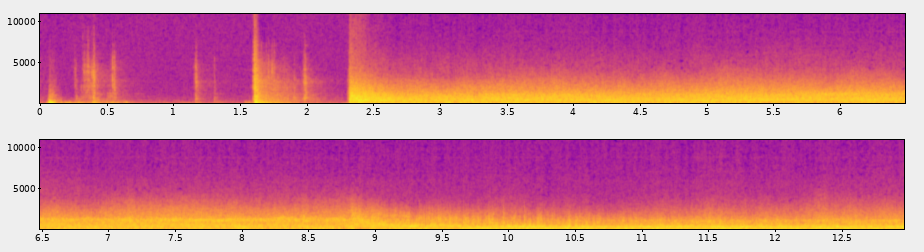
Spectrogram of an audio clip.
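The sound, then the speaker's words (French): A few sharp thuds, then a loud thunderstorm surges in and holds steady: a dense, rushing roar with low rumbling thunder beneath it, continuous, with no voices. “Cette apparition au milieu de l'orage fit peur à Diane.”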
